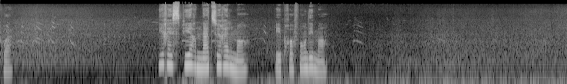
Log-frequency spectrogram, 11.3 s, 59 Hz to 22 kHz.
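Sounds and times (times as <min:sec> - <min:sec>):
speech: 0:00.0 - 0:00.3, 0:03.2 - 0:06.6
quiet ocean surf: 0:00.0 - 0:11.3
faint bird calls: 0:00.2 - 0:03.2, 0:06.9 - 0:09.2.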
